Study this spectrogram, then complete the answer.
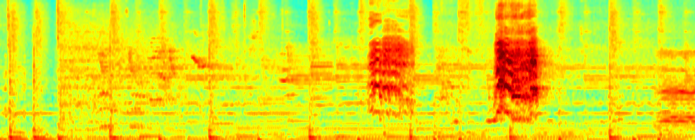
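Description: Birds at an animal park near Mecca give several crow-like caws in short bursts over a loud backdrop of music with a steady beat.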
